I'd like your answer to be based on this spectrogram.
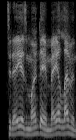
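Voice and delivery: giggling through the words. Starting the show after asking another speaker to stop laughing: giggling while talking. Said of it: "and we're giggling".

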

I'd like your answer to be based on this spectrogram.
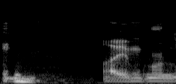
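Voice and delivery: very deep, very low, hushed, soft creature rumble. Asked by a guest about cartoon work, the speaker demonstrates a deep Groot voice. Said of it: "You have to have that kind of deep voice there".

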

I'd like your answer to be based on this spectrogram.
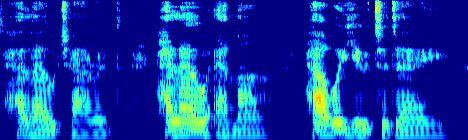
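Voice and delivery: soft, hushed, gentle, mellow hippie voice. Describing Gabriel to listeners, Gabriel's soft hippie voice. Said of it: "spoke in the soft, hippie voice".

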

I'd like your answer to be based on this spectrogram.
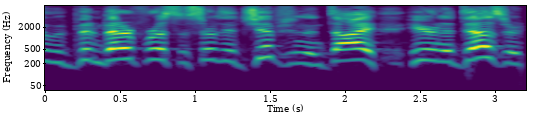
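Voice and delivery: ordinary talk

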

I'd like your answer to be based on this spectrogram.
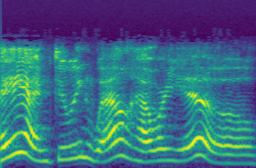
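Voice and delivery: very high, fake, nice put-on voice. New guest answers the host's greeting on the show, nice fake voice. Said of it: "that's a nice fake voice".

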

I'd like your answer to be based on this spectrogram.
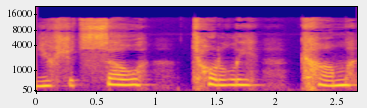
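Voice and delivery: flirty, seductive. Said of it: "she said in a seductive way".

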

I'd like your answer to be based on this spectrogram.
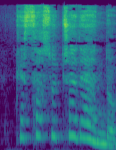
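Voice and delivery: very high-pitched, alarmed voice. A clandestine woman asks her companions what is happening, alarmed. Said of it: "chiese allarmata una clandestina".

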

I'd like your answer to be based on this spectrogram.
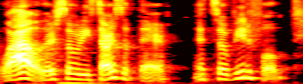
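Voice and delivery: ordinary talk, nothing marked

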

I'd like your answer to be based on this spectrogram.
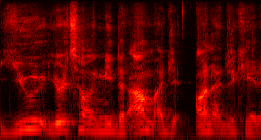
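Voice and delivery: ordinary delivery

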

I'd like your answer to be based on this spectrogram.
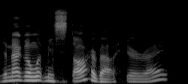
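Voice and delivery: ordinary delivery

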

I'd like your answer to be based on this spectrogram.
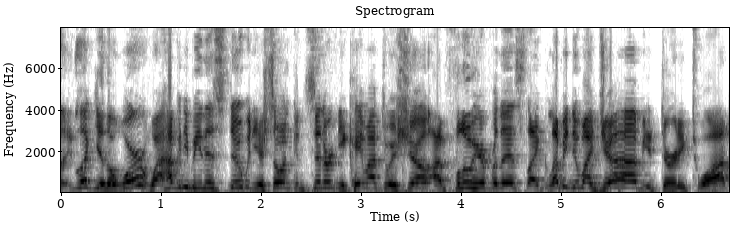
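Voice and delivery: mock angry, high-pitched tirade, ranting. Retelling what was said to a heckler at a show: imitating going off on someone. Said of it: "going off on her".

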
